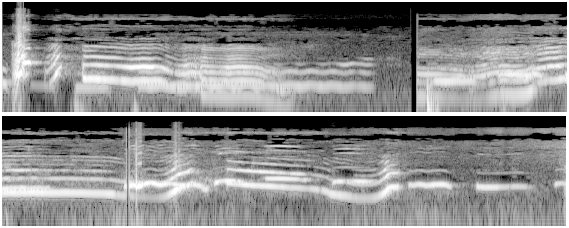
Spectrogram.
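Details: Pitsai, a pet dog, joins its owner's singing with quavering howls, first sliding downward, then after a short silence rising into a long, wavering, drawn-out note.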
